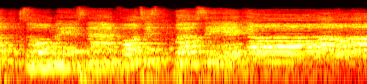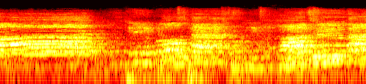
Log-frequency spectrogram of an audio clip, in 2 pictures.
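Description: Four-woman vocal group singing unaccompanied in harmony. The singing thins out about seven seconds in and comes back full near the end.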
